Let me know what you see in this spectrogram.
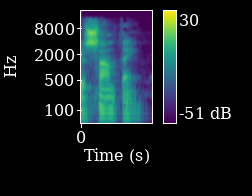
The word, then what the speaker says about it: something: 我得 Cause I gotta tell you something. You 可以不被强调，可以说成 you, 也可以说成也，发成一个也这个发音。 Cause I gotta tell you something. Something 这个单词，那有很多种方式来说。第一个是 ing 形式，可以说成 in, 前鼻音的形式 something。那么一般说的比较多，说成 something, 发成 n 这个发音，甚至不咬舌可以说成 something 都可以，变成 Cause I gotta tell you something.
